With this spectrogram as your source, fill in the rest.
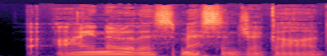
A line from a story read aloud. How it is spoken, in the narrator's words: said Mr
